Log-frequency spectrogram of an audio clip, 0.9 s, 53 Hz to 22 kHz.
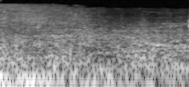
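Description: A cannon booming in the video game LittleBigPlanet 3, a single dense, loud blast filling the whole moment without a clear onset or decay.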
